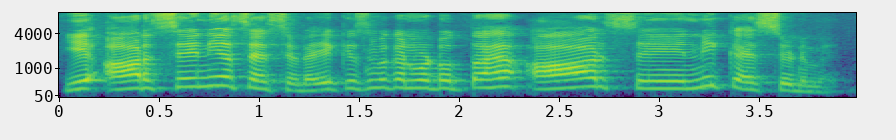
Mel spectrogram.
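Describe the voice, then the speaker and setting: A young man with a high voice teaches a pharmacy class. He keeps asking the students a question and then answering it himself, in an affectionate, coaxing teacher's manner. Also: normal speed, a bit bright. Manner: asks questions and answers them himself, calls students "beta ji". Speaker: pharmacy lecturer. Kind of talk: classroom lecture.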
